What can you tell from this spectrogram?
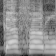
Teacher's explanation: زبان کی جڑ تالو کے سخت حصے سے کاف ادا ہوگا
